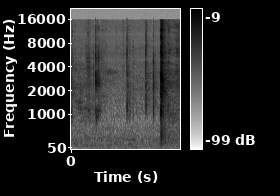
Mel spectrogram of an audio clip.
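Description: A wooden match struck on the side of a matchbox: one sharp scratch near the end, after a few faint clicks of handling the box and match.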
